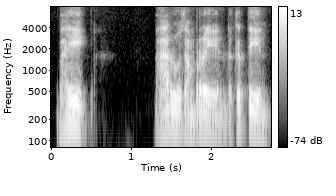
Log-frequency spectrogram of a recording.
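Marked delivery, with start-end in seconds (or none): 0.1-0.5 polite reply. Retold or imitated.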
